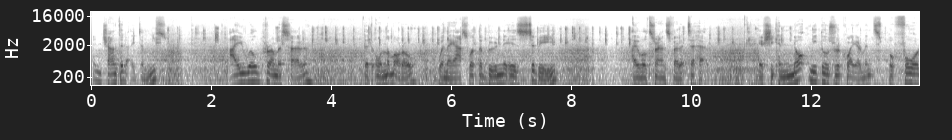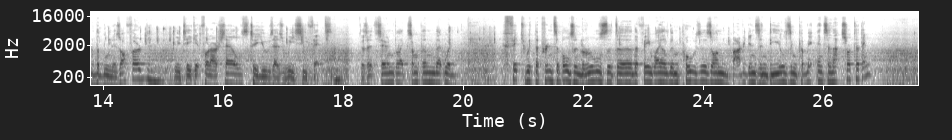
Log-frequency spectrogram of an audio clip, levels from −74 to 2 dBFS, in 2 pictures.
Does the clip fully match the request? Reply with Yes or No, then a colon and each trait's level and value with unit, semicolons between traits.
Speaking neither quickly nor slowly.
Yes: average, 165 wpm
